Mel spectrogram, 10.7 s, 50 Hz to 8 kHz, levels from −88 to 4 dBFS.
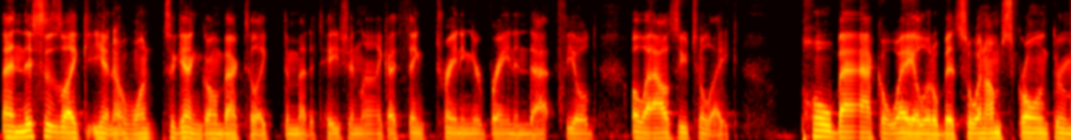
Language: English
